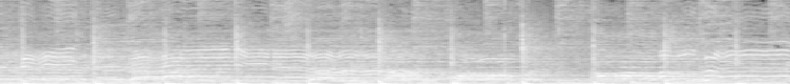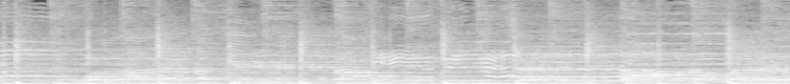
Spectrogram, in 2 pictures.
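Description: A woman singing a Japanese pop song live over a full band, with a steady driving beat.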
